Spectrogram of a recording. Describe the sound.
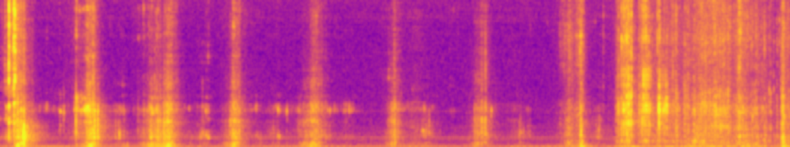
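Crunchy snack being bitten and chewed while two people share it, heard as many faint, crisp crunches at an uneven pace, with a louder burst of crunching near the end and no talk.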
